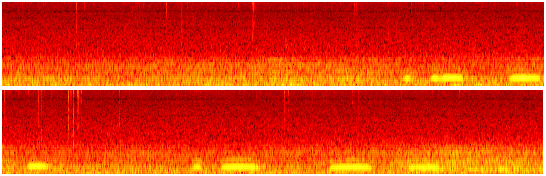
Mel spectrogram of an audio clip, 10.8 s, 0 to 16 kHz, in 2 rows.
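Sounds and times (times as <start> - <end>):
faint background hiss: 0.0 - 10.8
Great horned owl hooting: 4.0 - 5.9, 7.3 - 8.1, 8.7 - 9.9.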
